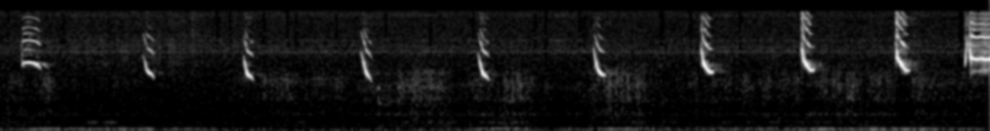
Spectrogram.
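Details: Osprey (fish eagle) at a nest camera, during an aerial fight over a large catfish, gives a series of sharp, high whistled notes, each sliding downward, about one per second, over a steady low hum.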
